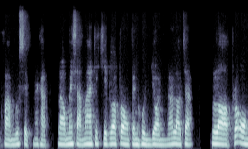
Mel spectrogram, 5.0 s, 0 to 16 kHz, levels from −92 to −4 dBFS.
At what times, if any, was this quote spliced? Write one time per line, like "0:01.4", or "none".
0:01.1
